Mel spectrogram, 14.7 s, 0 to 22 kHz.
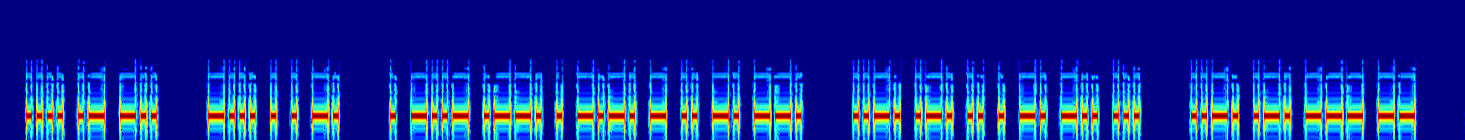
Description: Morse code, heard as a keyed tone, about 23 wpm, 700 Hz. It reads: HAD BEEN EXPECTING FRIENDS FROM
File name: Book One / 14-Chapter 14 - 23 WPM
